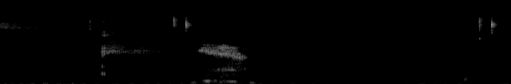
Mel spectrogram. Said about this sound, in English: Sorry. Now I've just gotten us clicking away on these pictures.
